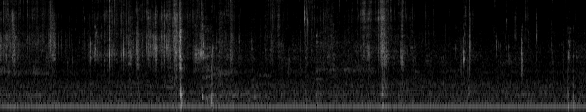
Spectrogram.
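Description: Food squelches and crackles close to a microphone.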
